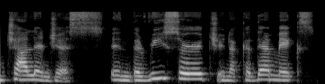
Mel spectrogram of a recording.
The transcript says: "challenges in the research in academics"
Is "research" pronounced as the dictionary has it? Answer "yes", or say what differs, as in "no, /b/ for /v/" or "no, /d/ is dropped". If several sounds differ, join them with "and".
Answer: yes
